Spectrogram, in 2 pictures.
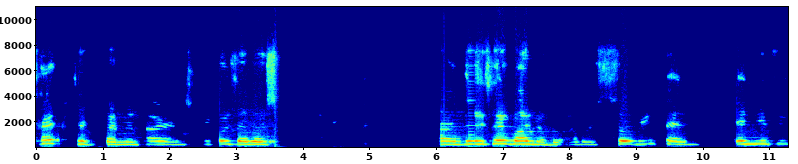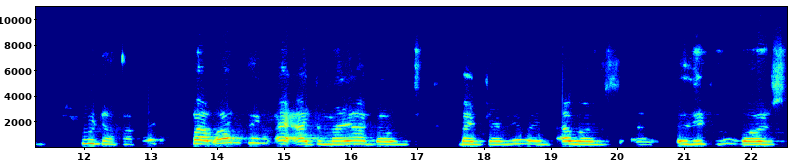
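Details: Adult woman with cerebral palsy present since birth, speaking in an interview: dysarthria (cerebral palsy).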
